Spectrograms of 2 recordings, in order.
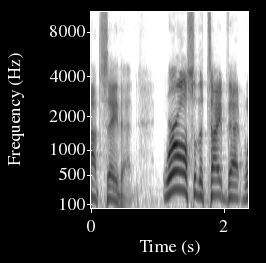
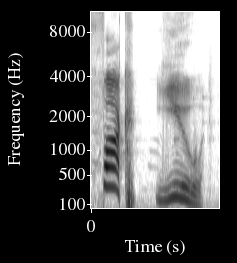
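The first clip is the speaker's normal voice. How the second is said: blunt, hard, hard-hitting, forceful delivery; 4 dB louder than usual. Ending a rant at people who are freaking out, with a hard fuck you. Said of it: "that's a hard fuck you".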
